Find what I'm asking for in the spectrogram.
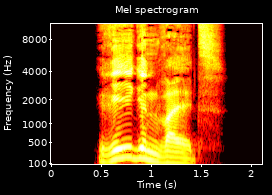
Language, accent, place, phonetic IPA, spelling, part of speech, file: German, Germany, Berlin, [ˈʁeːɡn̩ˌvalt͡s], Regenwalds, noun, De-Regenwalds.ogg
- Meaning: genitive singular of Regenwald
